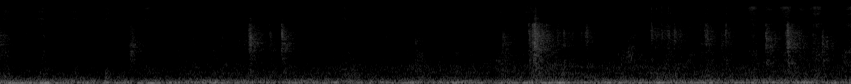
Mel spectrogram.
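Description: Thick-lead pencil scratching on paper in short, irregular strokes as outlines are drawn, over a faint low hum.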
